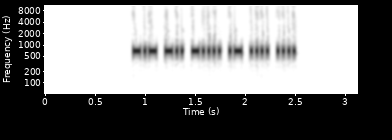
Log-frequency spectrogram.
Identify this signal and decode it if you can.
Morse code, heard as a keyed tone, about 47 wpm, 700 Hz. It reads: KD6AHH
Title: USA Call Signs - 6 Characters - 45wpm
